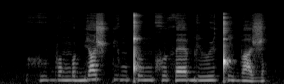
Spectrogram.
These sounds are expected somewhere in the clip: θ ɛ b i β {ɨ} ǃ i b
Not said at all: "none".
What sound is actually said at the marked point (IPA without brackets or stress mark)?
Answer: ɨ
